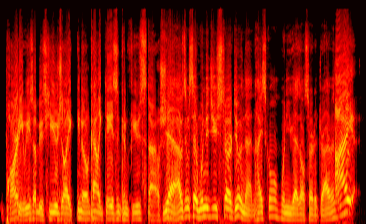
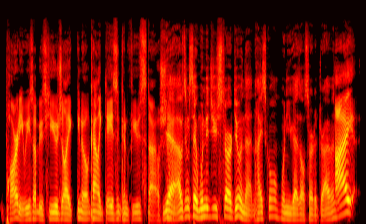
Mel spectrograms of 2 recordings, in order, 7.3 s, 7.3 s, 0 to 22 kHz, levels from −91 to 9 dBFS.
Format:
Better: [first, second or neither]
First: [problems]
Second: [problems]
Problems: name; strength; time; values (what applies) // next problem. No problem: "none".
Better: second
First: distortion; heavy; 7 dB below the speech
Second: none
